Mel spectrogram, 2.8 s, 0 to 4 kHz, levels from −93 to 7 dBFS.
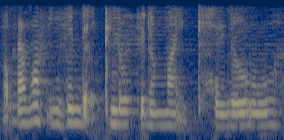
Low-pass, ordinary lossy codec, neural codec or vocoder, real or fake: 3.6 kHz; none; codec, 44.1 kHz, 2.6 kbps, SNAC; fake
